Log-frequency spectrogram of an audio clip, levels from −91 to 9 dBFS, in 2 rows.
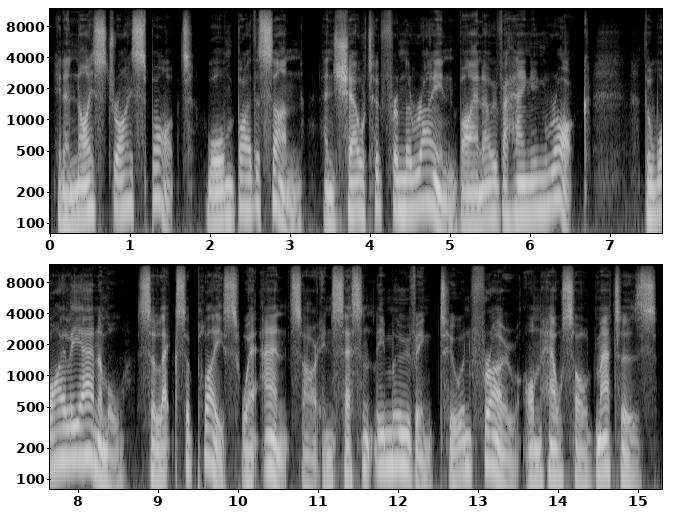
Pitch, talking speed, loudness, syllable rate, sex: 110 Hz, 135 wpm, -18 LUFS, 3.9 syllables/s, male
